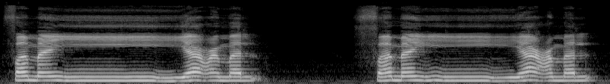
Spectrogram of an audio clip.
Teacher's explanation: نون سیدھا کس میں ملے گا، یا میں، یہاں ادغام ہو جائے گا نون کا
